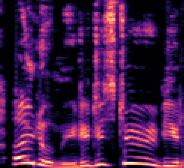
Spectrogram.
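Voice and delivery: a lightly voiced timid, well-mannered ghost; polite ghost voice. Imagining the crying ghost's manners, lightly voiced polite ghost. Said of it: "that's how he would sound".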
